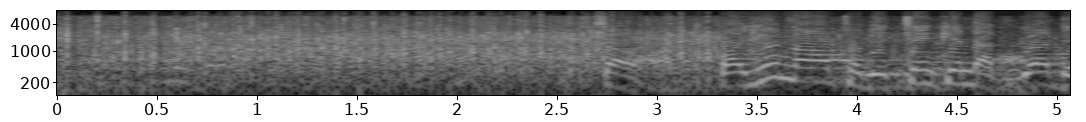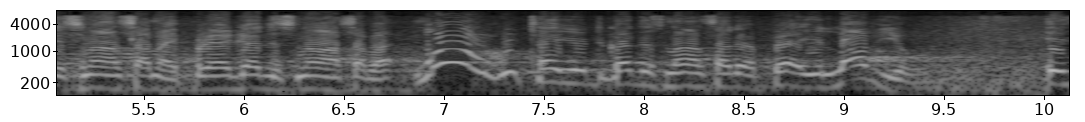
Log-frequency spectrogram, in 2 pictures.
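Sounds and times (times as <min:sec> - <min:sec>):
crowd clapping: 0:00.0 - 0:04.7
speech: 0:02.7 - 0:10.1.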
